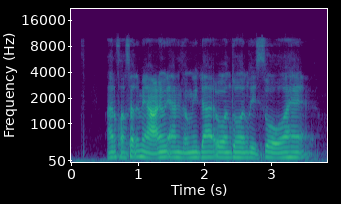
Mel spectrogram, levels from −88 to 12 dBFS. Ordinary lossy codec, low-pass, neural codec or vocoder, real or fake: Opus, 24 kbps; 9.9 kHz; autoencoder, 22.05 kHz, a latent of 192 numbers a frame, VITS, trained on many speakers; fake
